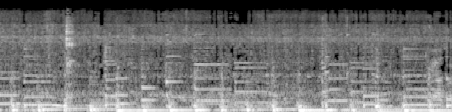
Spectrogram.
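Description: Chopped carrots go into chicken pulao in a pressure cooker and are stirred in, giving a continuous sizzle of frying with scraping and stirring over a steady background.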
